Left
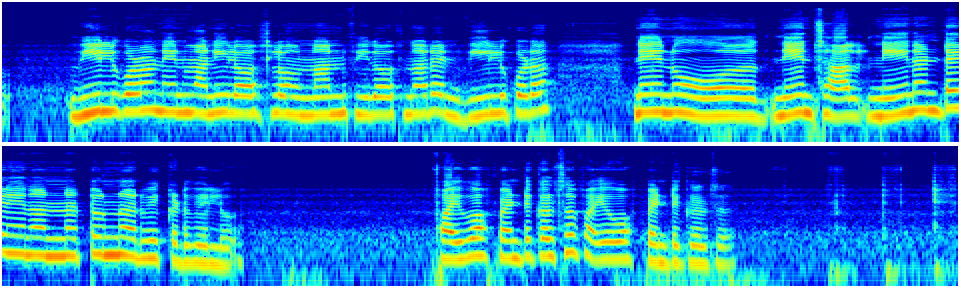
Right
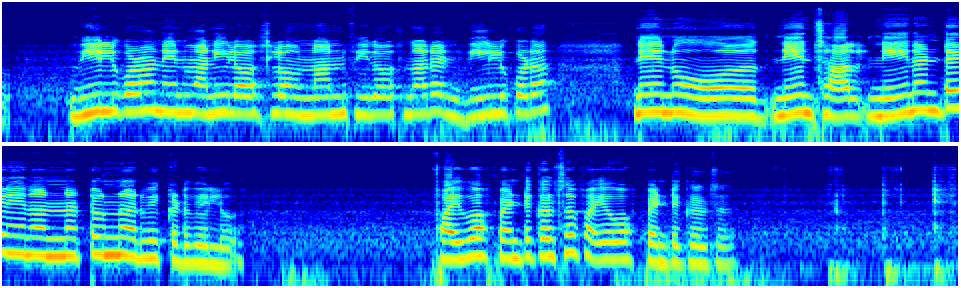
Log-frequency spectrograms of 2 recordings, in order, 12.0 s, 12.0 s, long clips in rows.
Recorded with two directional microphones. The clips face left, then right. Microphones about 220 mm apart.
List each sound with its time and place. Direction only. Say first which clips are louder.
0.4 s a woman's voice: left 5 dB; 55° left (ahead or behind)
3.9 s speech: left 3 dB; 70° left (ahead or behind)
8.7 s speech: left 3 dB; 65° left (ahead or behind)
